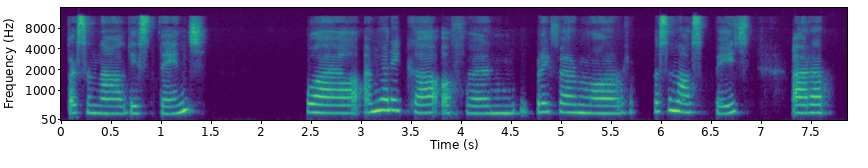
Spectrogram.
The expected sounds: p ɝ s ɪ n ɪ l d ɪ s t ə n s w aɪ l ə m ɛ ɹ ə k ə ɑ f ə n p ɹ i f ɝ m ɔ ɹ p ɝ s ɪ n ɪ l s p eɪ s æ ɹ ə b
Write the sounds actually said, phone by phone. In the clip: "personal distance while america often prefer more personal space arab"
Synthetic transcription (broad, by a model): p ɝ s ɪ n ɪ l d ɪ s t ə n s w aɪ l ə m ɛ ɹ ə k ə ɑ f ə n p ɹ i f ɝ m ɔ ɹ p ɝ s ɪ n ɪ l s p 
